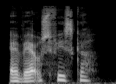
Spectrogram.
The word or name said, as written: erhvervsfisker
